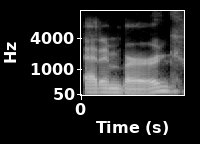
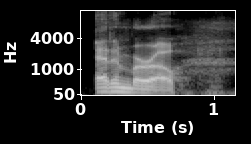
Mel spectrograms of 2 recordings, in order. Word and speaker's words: Edinburgh: Yeah, I'm going to Scotland and it looks like Edinburgh, but that's like the Americanized. It looks like it's spelled that way, but it's actually Edinburgh.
